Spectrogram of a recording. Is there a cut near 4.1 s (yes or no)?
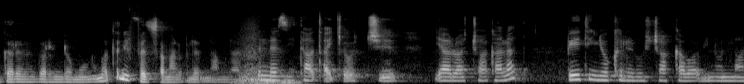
no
